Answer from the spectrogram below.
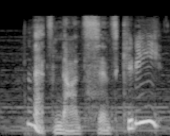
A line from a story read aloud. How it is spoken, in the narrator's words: retorted the Patchwork Girl cheerfully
